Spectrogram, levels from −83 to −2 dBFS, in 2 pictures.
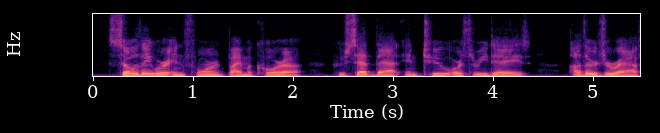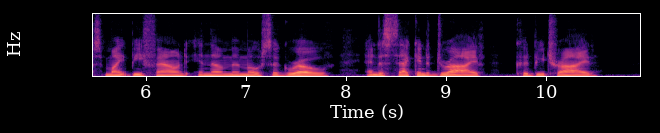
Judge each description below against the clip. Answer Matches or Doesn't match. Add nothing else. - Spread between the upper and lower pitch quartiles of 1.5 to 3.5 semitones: Doesn't match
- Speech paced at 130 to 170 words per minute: Matches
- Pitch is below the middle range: Matches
